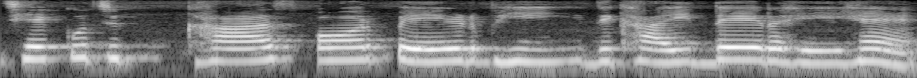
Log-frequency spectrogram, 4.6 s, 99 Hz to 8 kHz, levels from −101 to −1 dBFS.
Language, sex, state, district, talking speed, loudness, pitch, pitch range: Hindi, female, Chhattisgarh, Raipur, 130 wpm, -14 LUFS, 260 Hz, 250-280 Hz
